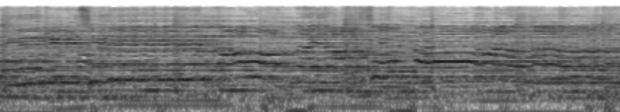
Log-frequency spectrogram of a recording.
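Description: A young female vocalist singing a song live into a handheld microphone, with long held notes over instrumental accompaniment with a steady bass.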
